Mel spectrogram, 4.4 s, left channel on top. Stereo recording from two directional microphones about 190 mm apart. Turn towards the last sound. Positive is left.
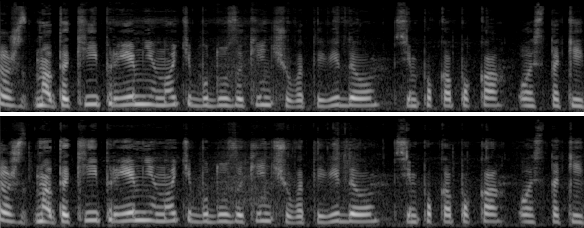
turn(degrees=40)  # may be behind; listen again after turning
